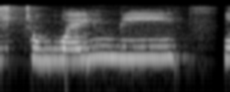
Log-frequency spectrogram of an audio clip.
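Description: A woman's voice saying "twenty-four" in a sing-song way, the last syllable drawn out into one long, steady note of about a second and a half.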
